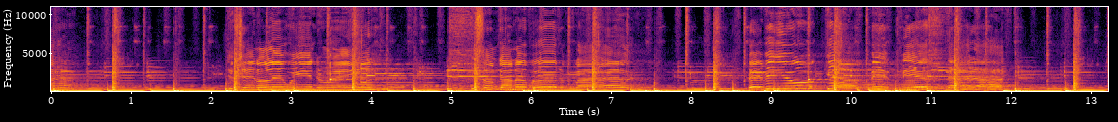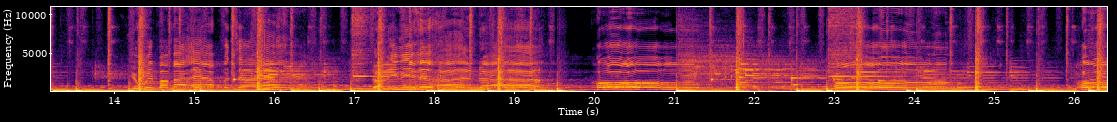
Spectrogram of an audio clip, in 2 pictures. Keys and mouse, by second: 0.1 alt+click, 2.9 r, 3.1 click, 4.2 z, 4.4 click, 4.9 space, 5.1 click, 5.3 space, 6.0 click, 7.0-8.3 typing, 9.9 click, 16.1-17.8 typing, 16.3 click, 19.8-24.8 typing, 20.7 click, 21.7 click, 22.3 click, 23.7 click, 24.9 click.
